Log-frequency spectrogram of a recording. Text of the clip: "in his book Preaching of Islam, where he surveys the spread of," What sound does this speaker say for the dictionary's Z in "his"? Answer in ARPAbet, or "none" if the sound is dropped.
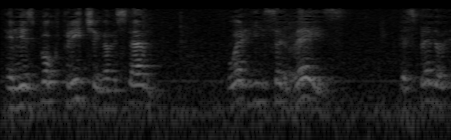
Z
